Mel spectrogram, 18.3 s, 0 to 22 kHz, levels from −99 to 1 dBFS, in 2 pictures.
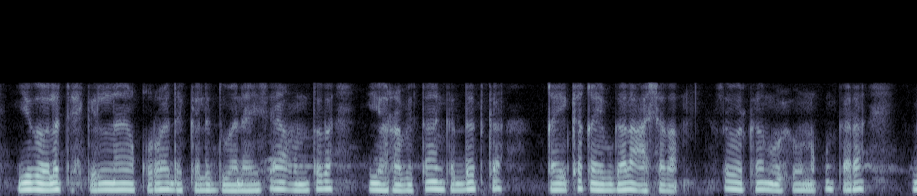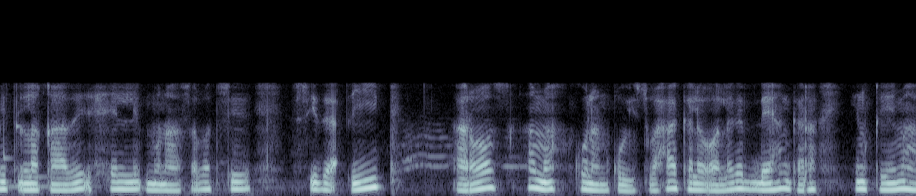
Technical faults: none

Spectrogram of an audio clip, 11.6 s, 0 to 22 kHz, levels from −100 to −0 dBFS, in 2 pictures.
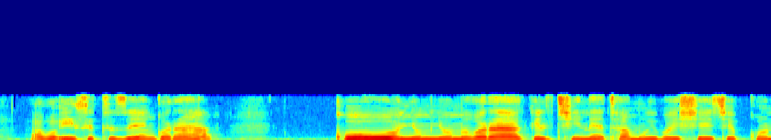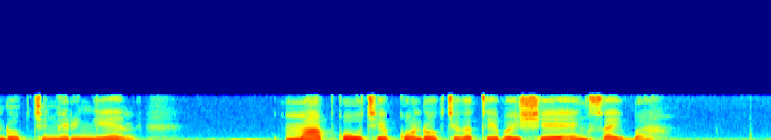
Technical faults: Dolby Digital compression

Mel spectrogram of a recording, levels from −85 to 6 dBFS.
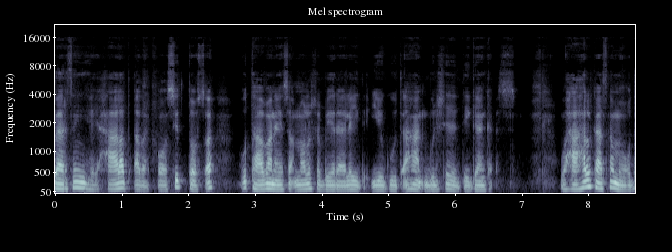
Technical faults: short concealed packet loss

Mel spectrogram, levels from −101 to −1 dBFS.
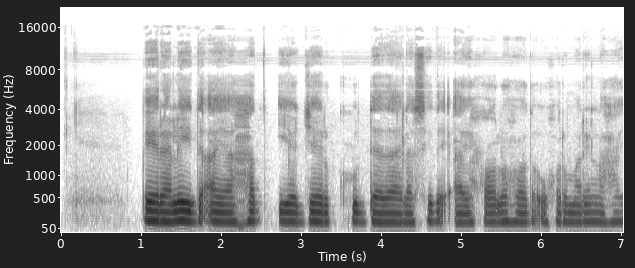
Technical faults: repeated frames

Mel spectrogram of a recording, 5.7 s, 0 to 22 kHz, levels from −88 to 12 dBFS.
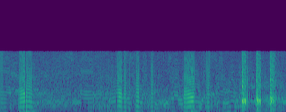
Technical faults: mu-law and A-law mixed up

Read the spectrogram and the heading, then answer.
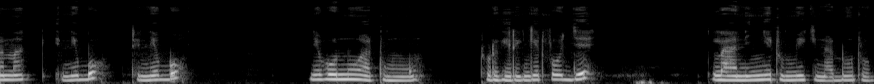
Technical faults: WMA compression

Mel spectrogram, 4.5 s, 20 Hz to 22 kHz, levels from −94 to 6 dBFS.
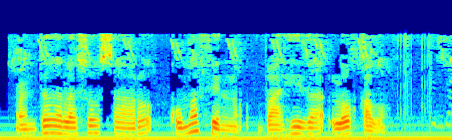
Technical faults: mains hum; AAC compression

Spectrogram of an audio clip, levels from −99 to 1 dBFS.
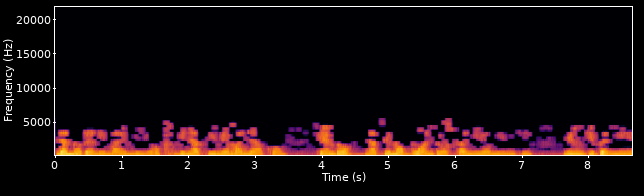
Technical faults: MP3 compression

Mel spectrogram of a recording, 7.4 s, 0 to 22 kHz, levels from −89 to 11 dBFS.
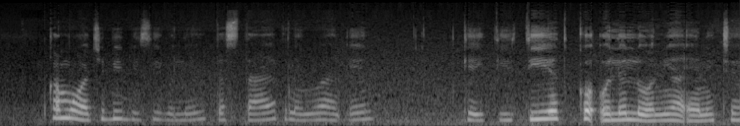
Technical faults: comfort noise in place of the background; automatic gain rising

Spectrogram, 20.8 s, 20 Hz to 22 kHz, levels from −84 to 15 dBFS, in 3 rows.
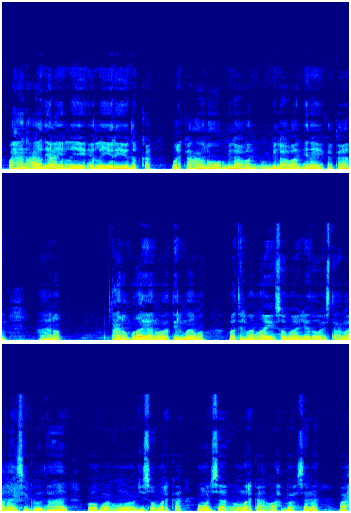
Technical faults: HE-AAC compression

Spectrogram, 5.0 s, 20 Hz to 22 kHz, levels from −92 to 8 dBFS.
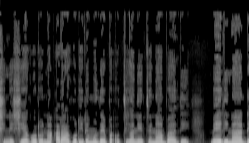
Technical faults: none

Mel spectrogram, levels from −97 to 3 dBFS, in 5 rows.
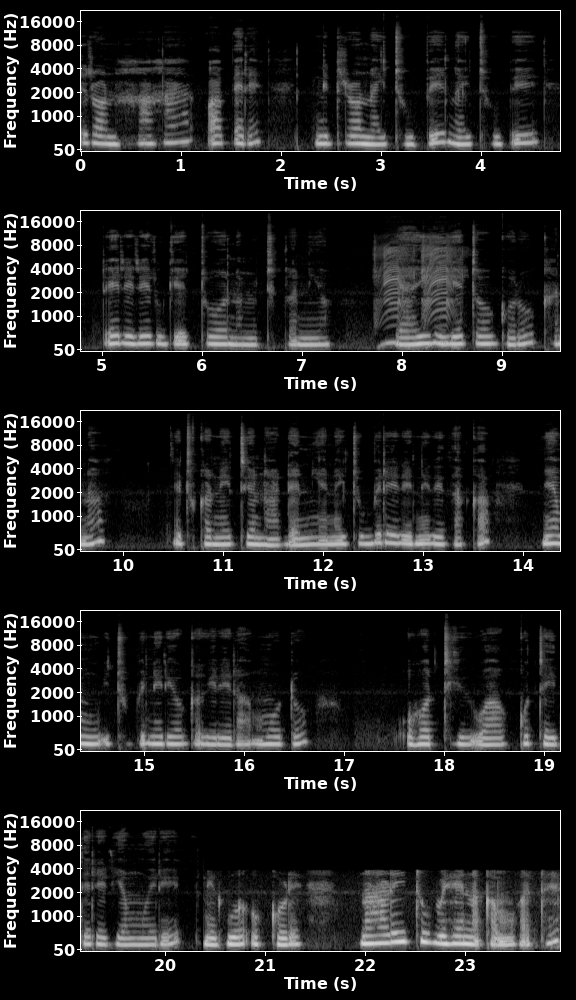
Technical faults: input switched to a poorer device

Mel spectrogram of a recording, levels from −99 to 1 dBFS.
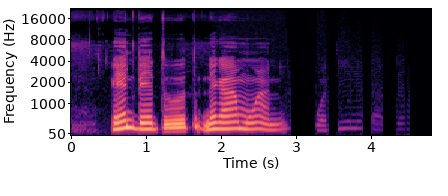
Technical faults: truncation distortion on a fade

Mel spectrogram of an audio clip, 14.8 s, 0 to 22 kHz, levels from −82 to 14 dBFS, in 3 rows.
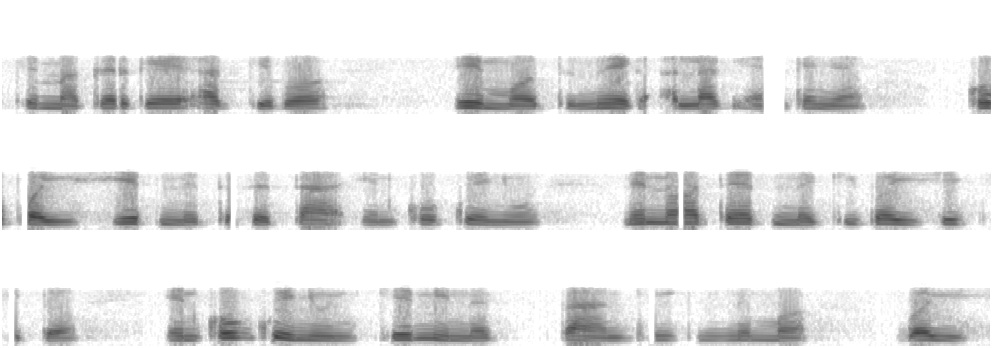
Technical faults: Dialogic VOX ADPCM; block of digital silence

